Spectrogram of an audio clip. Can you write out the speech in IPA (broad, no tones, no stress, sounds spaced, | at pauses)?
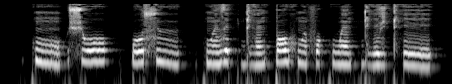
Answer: k ũ | ʃ o | k͡p o s ʉ | kʷ ɛ̃ z ɛ k ɖʱ ɛ̃ k͡p ɔ xʷ ɛ̃ f ɔ k w ɛ̃ k ɖʱ e z ʈʰ e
